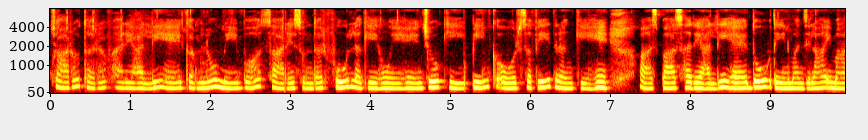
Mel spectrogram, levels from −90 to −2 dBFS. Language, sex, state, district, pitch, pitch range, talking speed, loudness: Hindi, female, Chhattisgarh, Kabirdham, 195 Hz, 190-215 Hz, 170 wpm, -16 LUFS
